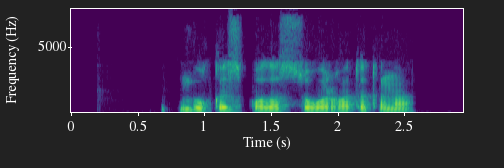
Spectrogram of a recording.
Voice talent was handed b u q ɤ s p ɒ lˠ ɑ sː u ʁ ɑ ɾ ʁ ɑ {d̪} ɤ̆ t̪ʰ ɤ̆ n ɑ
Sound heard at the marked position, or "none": t̪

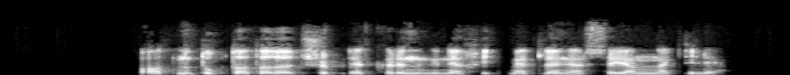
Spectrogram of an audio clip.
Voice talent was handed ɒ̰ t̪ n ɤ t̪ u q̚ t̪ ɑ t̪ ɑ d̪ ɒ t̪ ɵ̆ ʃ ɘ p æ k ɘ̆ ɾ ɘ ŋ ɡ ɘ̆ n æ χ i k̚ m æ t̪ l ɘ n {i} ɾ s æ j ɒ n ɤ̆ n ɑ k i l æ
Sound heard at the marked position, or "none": æ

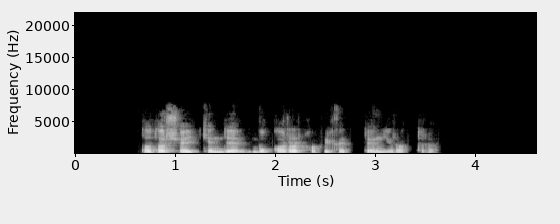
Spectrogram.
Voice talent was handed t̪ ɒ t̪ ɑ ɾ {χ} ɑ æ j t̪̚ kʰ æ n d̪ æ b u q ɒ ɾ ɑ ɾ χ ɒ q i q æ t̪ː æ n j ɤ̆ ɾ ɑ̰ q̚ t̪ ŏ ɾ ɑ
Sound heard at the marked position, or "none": ɕ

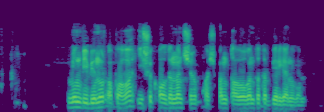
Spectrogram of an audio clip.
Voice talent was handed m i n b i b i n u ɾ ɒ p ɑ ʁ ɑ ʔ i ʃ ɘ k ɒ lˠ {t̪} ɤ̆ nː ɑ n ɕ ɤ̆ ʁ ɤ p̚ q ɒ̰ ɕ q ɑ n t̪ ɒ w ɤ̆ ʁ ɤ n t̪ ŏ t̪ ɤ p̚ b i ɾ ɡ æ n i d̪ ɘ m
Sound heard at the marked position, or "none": d̪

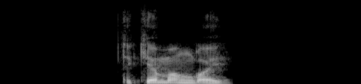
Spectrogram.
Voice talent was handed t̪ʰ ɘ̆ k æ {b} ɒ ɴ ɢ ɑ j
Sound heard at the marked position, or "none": m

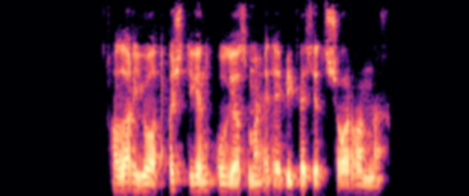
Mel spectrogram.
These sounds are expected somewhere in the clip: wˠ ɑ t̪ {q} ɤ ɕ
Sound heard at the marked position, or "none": q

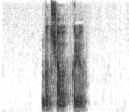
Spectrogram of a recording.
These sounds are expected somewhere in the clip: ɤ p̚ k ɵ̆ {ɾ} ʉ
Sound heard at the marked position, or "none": l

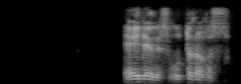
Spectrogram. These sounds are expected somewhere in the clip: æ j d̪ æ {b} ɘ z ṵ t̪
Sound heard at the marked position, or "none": ɡ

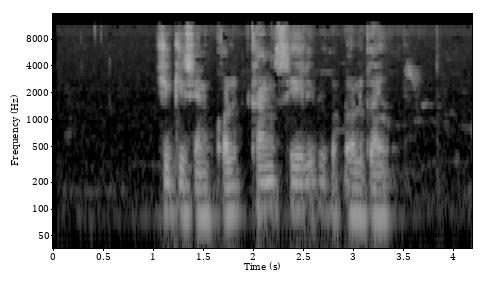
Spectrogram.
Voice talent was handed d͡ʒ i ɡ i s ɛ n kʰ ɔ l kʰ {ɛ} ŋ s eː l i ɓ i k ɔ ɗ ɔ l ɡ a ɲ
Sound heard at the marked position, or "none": a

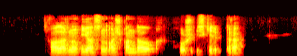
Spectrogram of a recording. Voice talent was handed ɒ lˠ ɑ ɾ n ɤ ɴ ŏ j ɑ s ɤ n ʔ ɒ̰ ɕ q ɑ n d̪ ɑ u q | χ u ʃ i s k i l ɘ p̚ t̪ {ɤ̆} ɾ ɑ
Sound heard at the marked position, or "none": ŏ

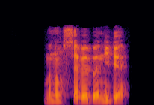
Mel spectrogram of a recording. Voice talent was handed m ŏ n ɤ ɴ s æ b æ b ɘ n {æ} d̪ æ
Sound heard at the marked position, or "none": i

